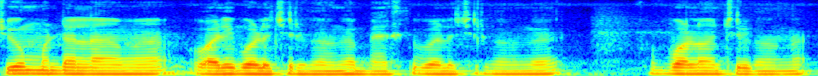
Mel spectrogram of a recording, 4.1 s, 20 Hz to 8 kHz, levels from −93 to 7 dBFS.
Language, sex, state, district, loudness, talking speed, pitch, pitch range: Tamil, male, Tamil Nadu, Kanyakumari, -18 LUFS, 145 wpm, 120 Hz, 115-125 Hz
